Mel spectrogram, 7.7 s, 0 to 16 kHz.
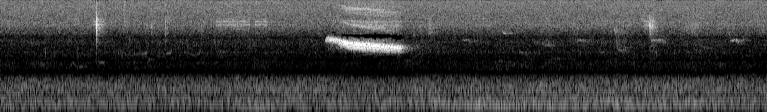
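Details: May 2021 garden recording from Weener, East Frisia: a greenfinch utters a single drawn-out descending wheeze after three seconds, with a few faint ticks and a persistent low drone.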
